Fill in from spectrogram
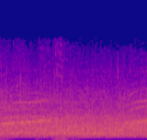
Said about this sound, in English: Go ahead. I got you. You want some applause?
